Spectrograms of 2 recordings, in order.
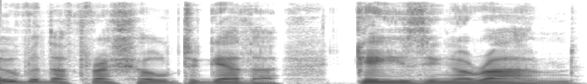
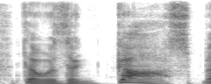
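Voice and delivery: usual speaking voice

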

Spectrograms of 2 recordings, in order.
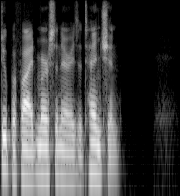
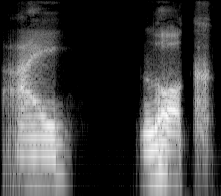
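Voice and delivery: befuddled, one word at a time; halting, thick-tongued daze; slow, thick voice; 2 semitones lower than usual. A narrator's reading. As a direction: drag out each word and trail off. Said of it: "his voice slow and thick".

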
